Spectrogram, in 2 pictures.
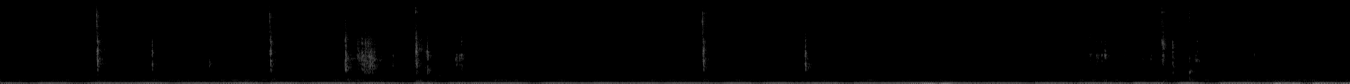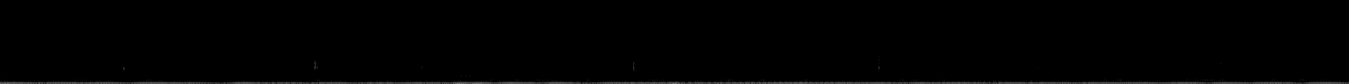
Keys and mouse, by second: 3.2 ctrl+click, 4.3 Delete, 7.5 ctrl+click, 11.8 k, 17.9 double click.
